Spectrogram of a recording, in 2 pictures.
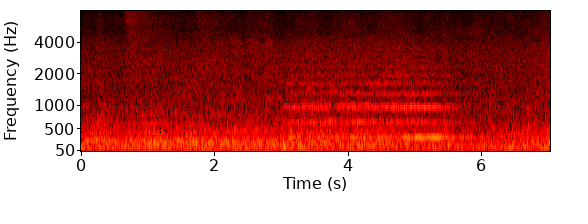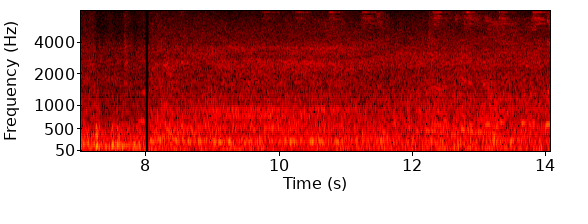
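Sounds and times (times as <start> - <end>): train running noise: 0.0 - 14.0
train horn: 3.0 - 6.0.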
